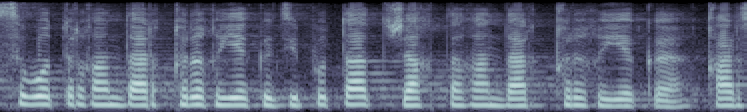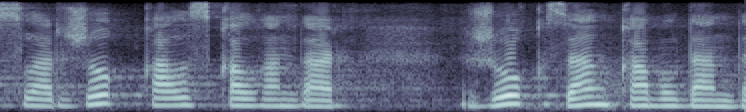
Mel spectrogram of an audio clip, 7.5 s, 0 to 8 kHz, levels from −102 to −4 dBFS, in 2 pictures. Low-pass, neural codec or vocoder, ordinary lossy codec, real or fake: 7.2 kHz; none; none; real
